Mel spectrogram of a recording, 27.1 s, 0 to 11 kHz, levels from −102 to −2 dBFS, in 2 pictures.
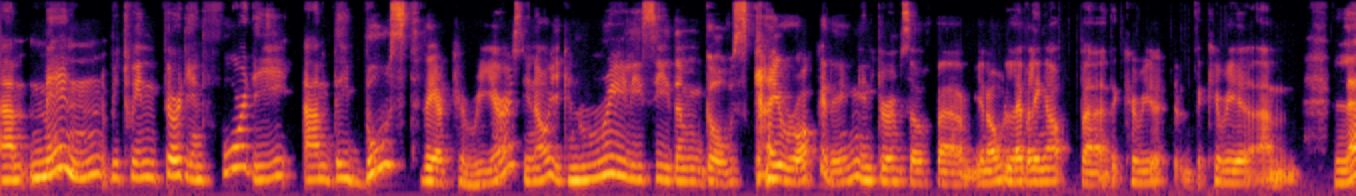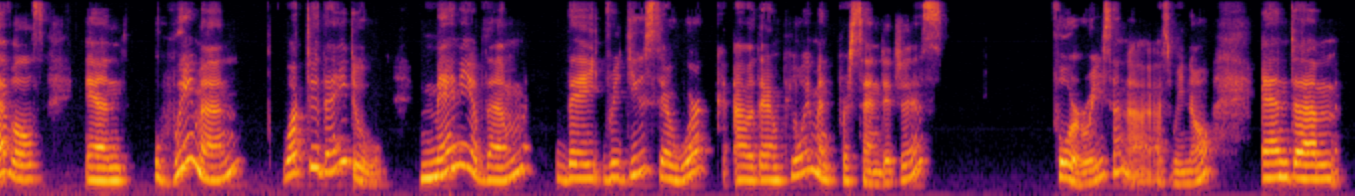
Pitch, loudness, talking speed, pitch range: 200 Hz, -23 LUFS, 135 wpm, 175-240 Hz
